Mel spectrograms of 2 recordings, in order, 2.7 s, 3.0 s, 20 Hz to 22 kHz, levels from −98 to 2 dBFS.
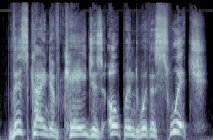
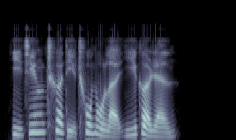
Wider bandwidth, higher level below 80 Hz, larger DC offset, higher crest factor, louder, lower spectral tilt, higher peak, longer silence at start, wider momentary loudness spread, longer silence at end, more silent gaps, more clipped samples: first, over 20 kHz vs 11 kHz; first, -52 dBFS vs -62 dBFS; second, under 0.1% vs 0.4%; second, 14 dB vs 20 dB; first, -15 LUFS vs -28 LUFS; about the same, -3 dB/octave vs -4 dB/octave; first, -2 dBFS vs -10 dBFS; about the same, 0.1 s vs 0.05 s; second, 3 LU vs 6 LU; second, 0.1 s vs 0.7 s; neither; neither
